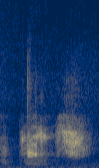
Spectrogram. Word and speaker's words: Appice: It sounds like a piece of cake or a piece of pizza.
